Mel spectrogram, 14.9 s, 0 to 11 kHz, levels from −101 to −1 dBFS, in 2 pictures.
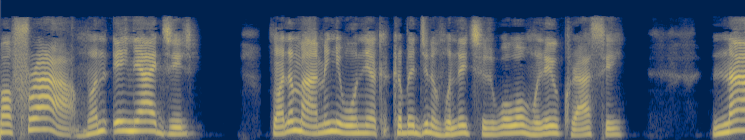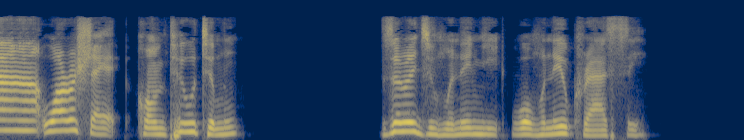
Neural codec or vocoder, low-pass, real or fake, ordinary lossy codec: codec, 16 kHz, 1 kbps, FunCodec, trained on LibriTTS, 50 frames a second; 7.2 kHz; fake; MP3, 48 kbps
